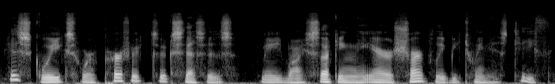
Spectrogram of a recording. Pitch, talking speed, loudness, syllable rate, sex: 105 Hz, 140 wpm, -19 LUFS, 4.1 syllables/s, male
